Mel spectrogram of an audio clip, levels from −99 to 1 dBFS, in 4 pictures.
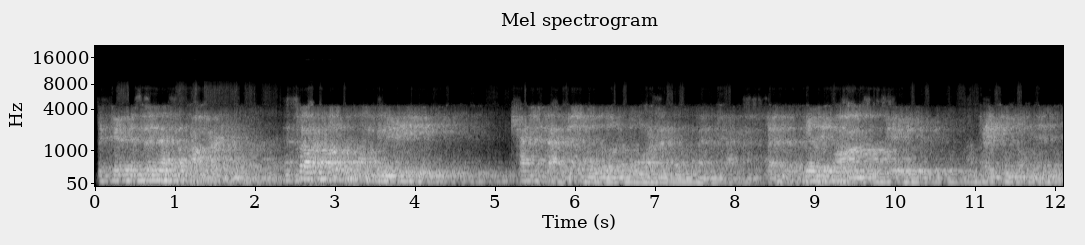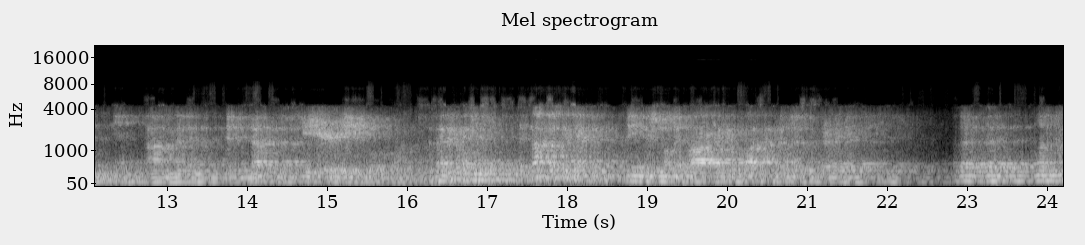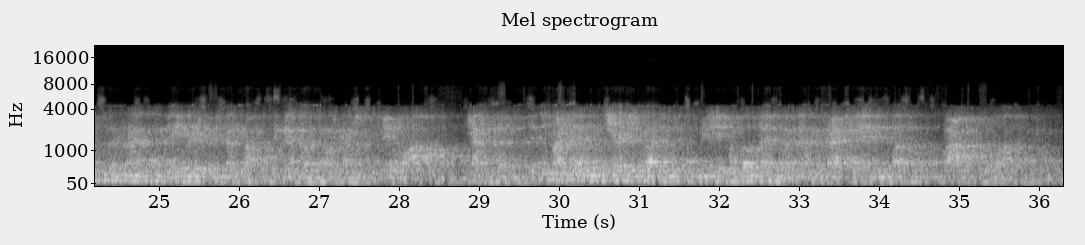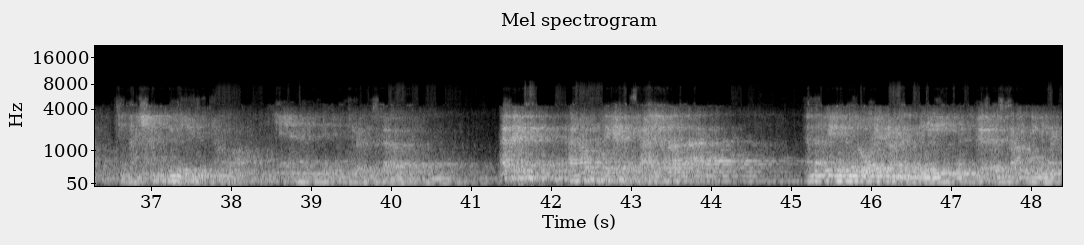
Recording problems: room echo; strong; dies away in 2.6 s
off-mic speech; far
garbled, watery; badly

